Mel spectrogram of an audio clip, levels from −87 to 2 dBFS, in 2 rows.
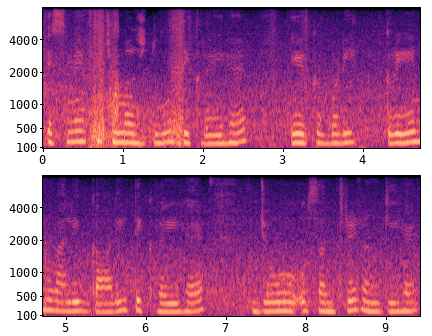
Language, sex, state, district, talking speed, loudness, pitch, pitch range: Hindi, female, Haryana, Jhajjar, 115 wpm, -16 LUFS, 190 Hz, 180-200 Hz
